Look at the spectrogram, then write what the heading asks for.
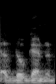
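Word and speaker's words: Erdoğan: Bukan Erdogan lah, ramai orang baca Erdogan. No. The G is pronounced as Erdogan because this mentioned by my colleague in Turkey.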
